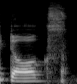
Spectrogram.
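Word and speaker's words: talks: ही टॉक्स strange things. He means वह टॉक्स। देखिए L silent है ना?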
